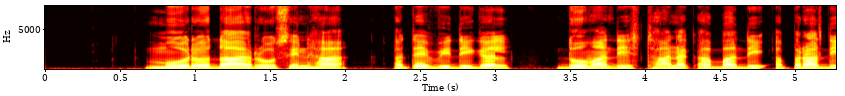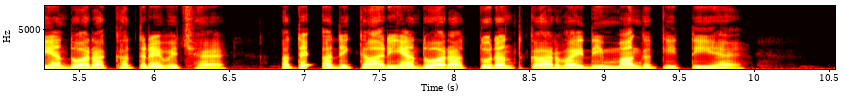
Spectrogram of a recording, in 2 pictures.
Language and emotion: Punjabi, neutral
